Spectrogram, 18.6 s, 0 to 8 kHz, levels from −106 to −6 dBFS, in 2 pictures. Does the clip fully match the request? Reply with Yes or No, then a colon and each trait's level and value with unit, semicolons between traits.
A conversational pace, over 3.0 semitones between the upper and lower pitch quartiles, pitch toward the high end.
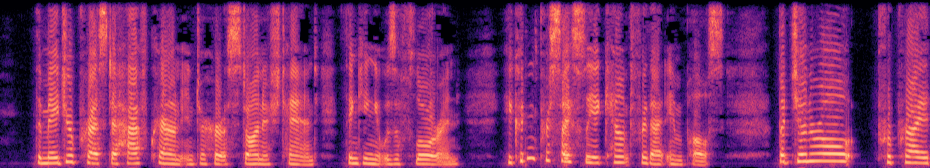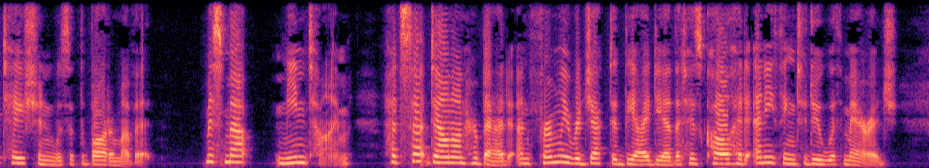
Yes: average, 175 wpm; average, 5.1 semitones; high, 240 Hz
